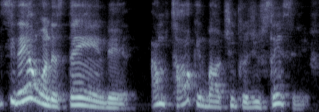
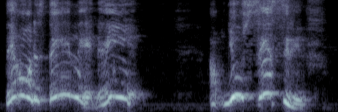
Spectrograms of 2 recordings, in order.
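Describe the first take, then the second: First: Said in the usual way. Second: Much higher, teasing falsetto; mocking squeaky voice. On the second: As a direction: squeak it out to needle your friend. Repeats the tease in a squeaky voice.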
